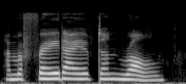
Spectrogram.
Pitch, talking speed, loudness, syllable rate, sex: 235 Hz, 195 wpm, -15 LUFS, 4.4 syllables/s, female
